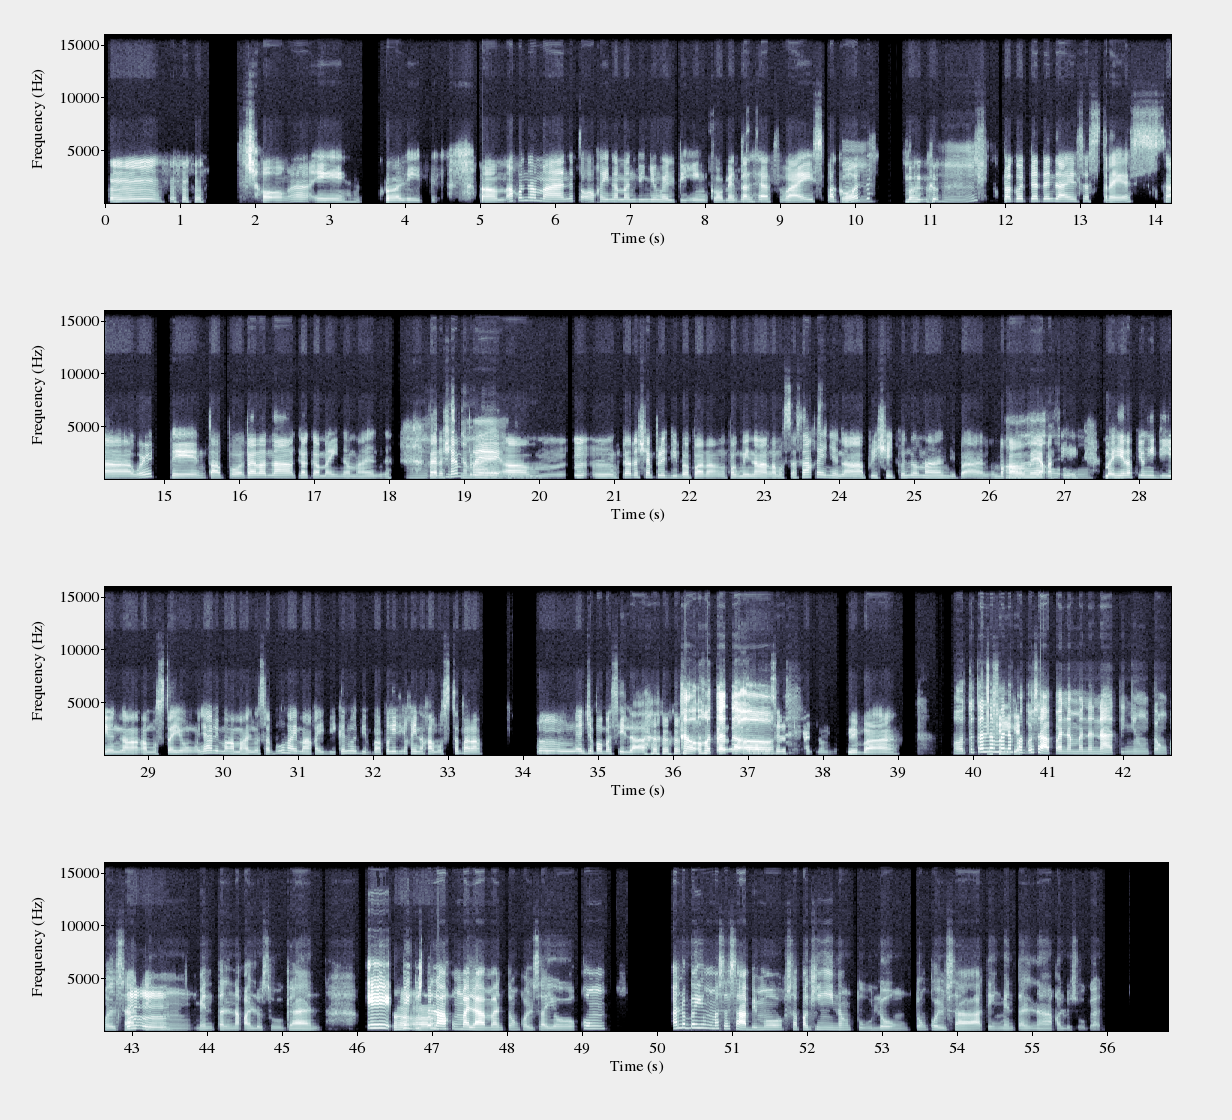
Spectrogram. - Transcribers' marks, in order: chuckle; chuckle
- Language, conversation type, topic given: Filipino, unstructured, Ano ang masasabi mo tungkol sa paghingi ng tulong para sa kalusugang pangkaisipan?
